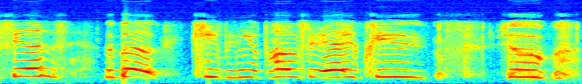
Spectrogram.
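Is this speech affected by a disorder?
Yes: cerebral palsy.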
